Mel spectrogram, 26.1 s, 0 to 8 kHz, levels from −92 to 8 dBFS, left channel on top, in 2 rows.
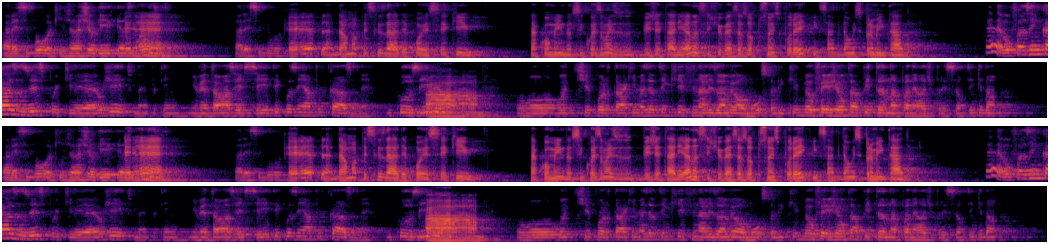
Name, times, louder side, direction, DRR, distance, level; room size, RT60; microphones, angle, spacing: voice 1, 0.0-2.3 2.9-3.5 12.3-18.8 19.5-25.5, left 2 dB, 35° left, 1.3 m, -37 dB
voice 2, 1.5-2.0 3.6-6.0 6.6-11.4 18.4-19.1, right 3 dB, 65° right, 1.0 m, -33 dB
28.5 x 18.0 x 8.0 m
head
